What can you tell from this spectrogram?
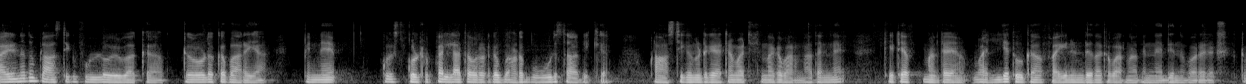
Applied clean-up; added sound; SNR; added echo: neural separator model SepFormer DNS4.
